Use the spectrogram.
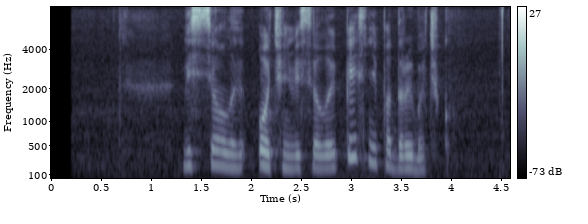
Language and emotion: Russian, positive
